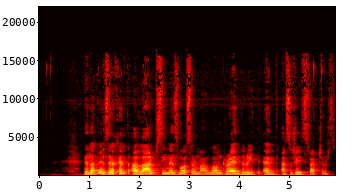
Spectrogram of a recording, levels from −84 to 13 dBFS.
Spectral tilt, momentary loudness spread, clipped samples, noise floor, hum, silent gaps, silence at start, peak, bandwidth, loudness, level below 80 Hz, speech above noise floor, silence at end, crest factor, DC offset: -6.5 dB/octave; 11 LU; under 0.1%; -59 dBFS; none; none; 0.9 s; -4 dBFS; 16 kHz; -23 LUFS; -60 dBFS; 36 dB; 0.15 s; 18 dB; under 0.1%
